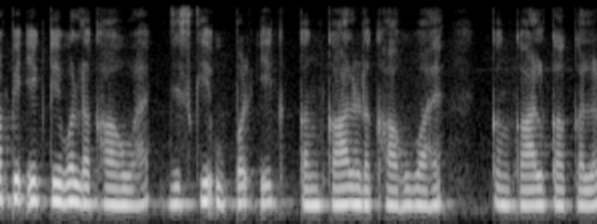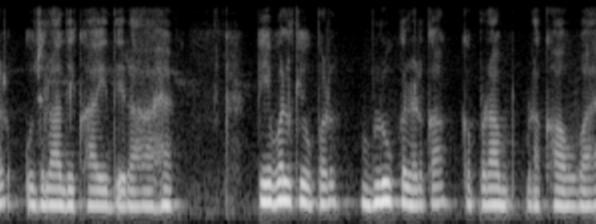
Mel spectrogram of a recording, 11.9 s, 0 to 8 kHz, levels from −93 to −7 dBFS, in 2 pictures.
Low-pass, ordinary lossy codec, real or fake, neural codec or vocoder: 7.2 kHz; none; real; none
